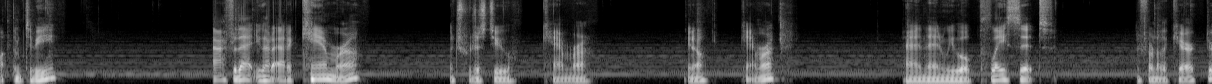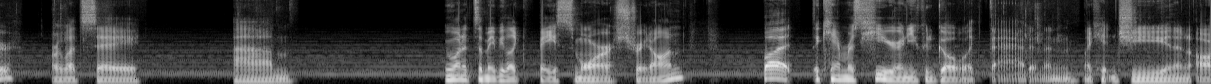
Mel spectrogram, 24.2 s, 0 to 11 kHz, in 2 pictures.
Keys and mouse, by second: 0.2 shift+middle click, 1.4 click, 1.9 shift+middle drag, 2.2 shift+a, 6.7-8.9 typing, 8.4 click, 10.7-12.6 typing, 11.7 click, 14.2 Escape, 14.7 middle drag, 15.4 middle drag, 16.7 middle drag, 18.1 middle drag, 18.9 KP_0, 20.7 g, 21.8 click, 22.1 r, 22.3 z, 23.6 click, 24.1 middle drag.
